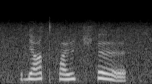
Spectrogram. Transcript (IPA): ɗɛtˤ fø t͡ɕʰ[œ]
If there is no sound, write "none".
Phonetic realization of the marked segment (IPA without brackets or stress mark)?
œ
